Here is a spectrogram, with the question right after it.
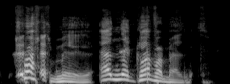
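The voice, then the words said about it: Imitates a film priest's voice. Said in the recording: “maybe I'll just pretend, you know, like the priest from Princess Bride”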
